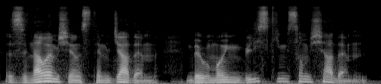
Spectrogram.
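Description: A brooding, feverish young hermit, read by a man in a deep, slow, mournful voice. His lines turn restless and anguished as he speaks. It is an audiobook drama reading. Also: a little mellow. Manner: mournful, rising into agitated outbursts.

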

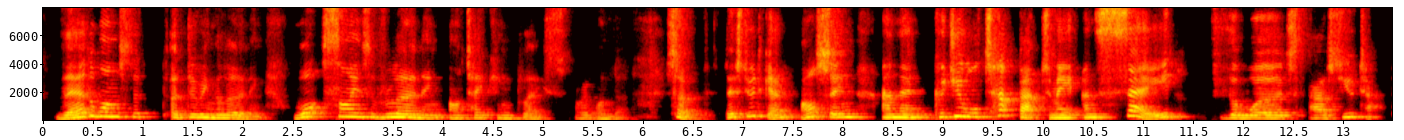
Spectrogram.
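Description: A British woman leading a piano teachers' webinar, lively and encouraging, singing and chanting rhythms as she demonstrates. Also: mid-range voice, echoey room.

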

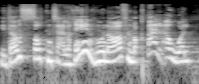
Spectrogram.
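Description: High lively Moroccan woman teacher. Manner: sounds out words slowly, syllable by syllable; patient, talks to children as little ones. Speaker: primary school teacher. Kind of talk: reading lesson for young children.

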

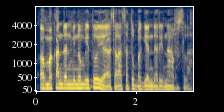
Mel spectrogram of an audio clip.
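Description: A man calmly explaining religious teachings in a casual radio discussion, laughing now and then. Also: lowish voice, brisk. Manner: calm, explaining, laughs easily, mixes in local words. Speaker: martial arts teacher answering questions. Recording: dull lo-fi online radio sound.

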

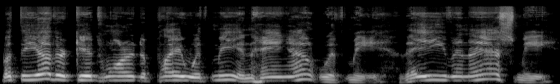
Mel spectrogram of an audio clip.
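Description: A man doing a gentle young mantis boy. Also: sits high, sing-song, measured pace, pitched above the performer's own voice. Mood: earnest.

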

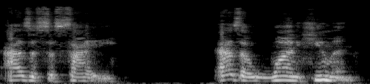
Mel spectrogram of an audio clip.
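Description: A woman speaking as a fortune teller, improvising a tarot reading in earnest, halting, repeated short phrases. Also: on the low side, fairly even intonation. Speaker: tarot reader, host.

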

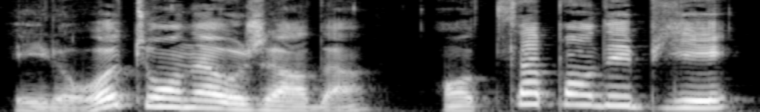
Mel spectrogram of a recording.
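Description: A woman reading a children's bedtime story aloud, gentle and expressive. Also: mid-range voice, normal speed.

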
